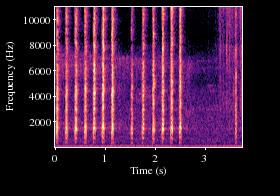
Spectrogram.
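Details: Decoy red junglefowl hen in kataak calling style, recorded 2024. Rapid clipped clucks, about seven in just over a second, a short break, then five more evenly spaced clucks before fading. A steady low hum runs beneath.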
